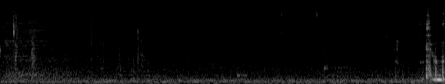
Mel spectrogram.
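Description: Crispy fried food crackles softly as fingers handle it.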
